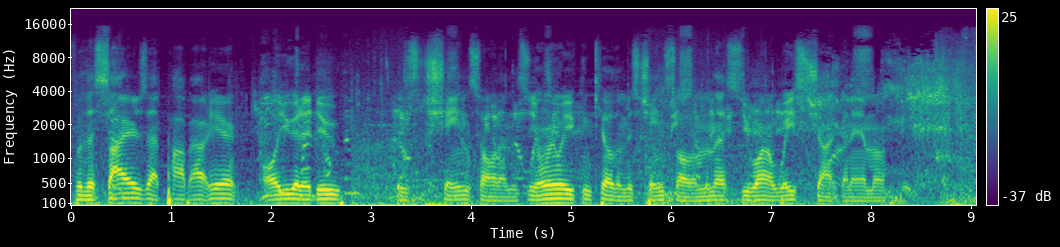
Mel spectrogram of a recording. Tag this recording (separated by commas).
Speech, Music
